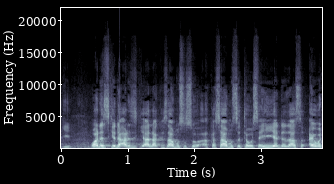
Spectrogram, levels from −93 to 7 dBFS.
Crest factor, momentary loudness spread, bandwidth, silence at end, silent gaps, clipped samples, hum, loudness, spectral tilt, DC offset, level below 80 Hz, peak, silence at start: 16 dB; 9 LU; 14.5 kHz; 0 s; none; under 0.1%; none; -17 LUFS; -4.5 dB/octave; under 0.1%; -64 dBFS; 0 dBFS; 0 s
